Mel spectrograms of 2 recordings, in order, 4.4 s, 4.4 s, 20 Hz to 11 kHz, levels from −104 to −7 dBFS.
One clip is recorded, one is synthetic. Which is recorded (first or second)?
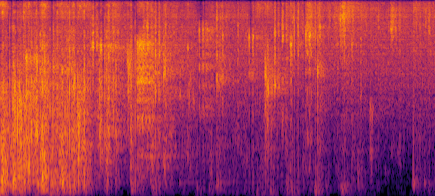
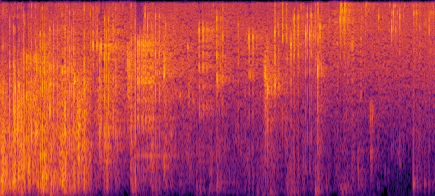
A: second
